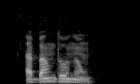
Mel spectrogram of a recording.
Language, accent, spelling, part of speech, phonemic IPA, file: French, France, abandonnons, verb, /a.bɑ̃.dɔ.nɔ̃/, LL-Q150 (fra)-abandonnons.wav
- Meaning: inflection of abandonner: 1. first-person plural present indicative 2. first-person plural imperative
